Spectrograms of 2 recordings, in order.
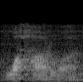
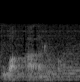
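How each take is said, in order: First: The h sound in the middle is pronounced. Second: The h sound in the middle is dropped. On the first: "instead of saying waharua" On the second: "other uh, tribes will say wa'arua"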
